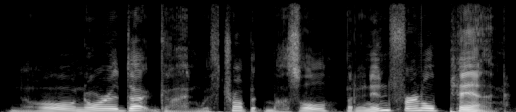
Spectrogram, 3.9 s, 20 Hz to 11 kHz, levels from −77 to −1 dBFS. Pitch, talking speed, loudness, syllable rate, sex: 140 Hz, 185 wpm, -19 LUFS, 4.5 syllables/s, male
